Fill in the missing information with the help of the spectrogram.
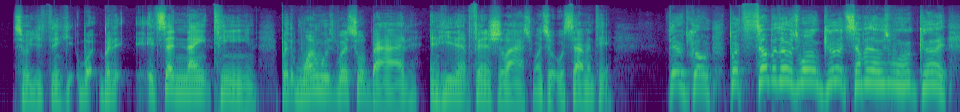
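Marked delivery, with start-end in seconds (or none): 7.3-9.5 acted-out high, protesting, objecting yell. Retelling how people protested a count: imitating people screaming. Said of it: "They're screaming".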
